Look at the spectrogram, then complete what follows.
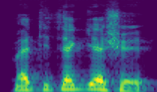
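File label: "a ghiace", Italian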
